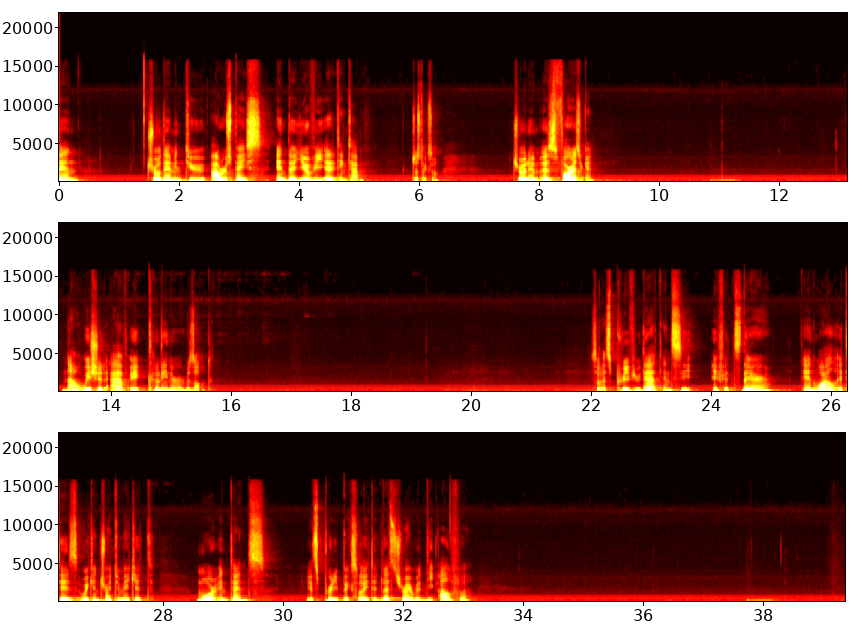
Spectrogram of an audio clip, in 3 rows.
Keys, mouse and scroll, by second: 0.8 click, 3.6 a, 4.4 g, 9.2 g, 11.4 Tab, 11.9 alt+a, 12.7 click, 13.6 shift+click, 16.0 click, 16.9 middle click, 18.3-19.4 drag, 19.7 middle click, 23.4-23.8 middle drag, 25.3 middle click, 26.4 middle click, 27.5-29.6 drag, 29.8 click, 31.0-32.4 drag, 33.9-34.5 middle drag, 35.3-36.6 drag, 37.0 shift+click, 38.2-39.3 drag.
